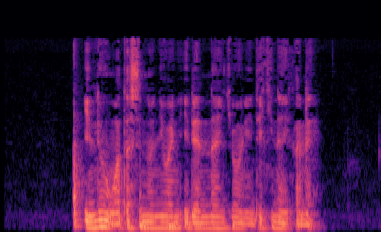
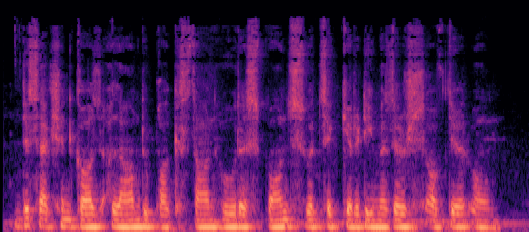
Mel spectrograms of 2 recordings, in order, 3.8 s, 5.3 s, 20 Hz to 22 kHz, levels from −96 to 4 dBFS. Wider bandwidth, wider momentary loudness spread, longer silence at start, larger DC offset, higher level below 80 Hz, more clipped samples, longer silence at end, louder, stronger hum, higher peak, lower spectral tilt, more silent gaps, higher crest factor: second, 11.5 kHz vs 14 kHz; about the same, 9 LU vs 7 LU; first, 0.7 s vs 0.1 s; neither; about the same, -48 dBFS vs -44 dBFS; neither; first, 0.6 s vs 0.2 s; second, -24 LUFS vs -20 LUFS; neither; second, -8 dBFS vs -4 dBFS; second, -5.5 dB/octave vs -7 dB/octave; neither; about the same, 16 dB vs 14 dB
